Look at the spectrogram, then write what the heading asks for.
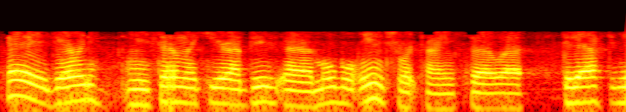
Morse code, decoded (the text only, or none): none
